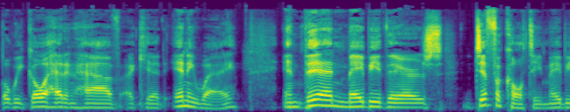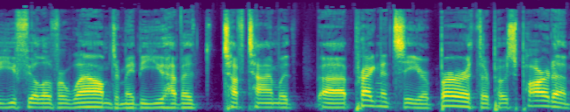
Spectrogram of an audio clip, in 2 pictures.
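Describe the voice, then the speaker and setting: Heard in a very clean recording with a silent background, a man speaks at a moderate pace. He uses an ordinary speaking voice at medium pitch with ordinary pitch variation. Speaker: couples counselor. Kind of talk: casual banter between co-hosts. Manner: playful, joking.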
